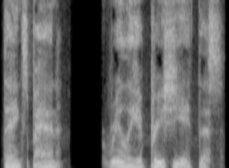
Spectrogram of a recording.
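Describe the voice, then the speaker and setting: A man voicing a troubled woman mercenary in a story, anxious and halting in speech. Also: mid-range voice, lively intonation, a little mellow, husky, dry recording, clean studio sound, voice pushed up. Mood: doubtful. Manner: halting, hesitant.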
